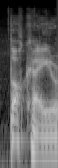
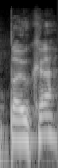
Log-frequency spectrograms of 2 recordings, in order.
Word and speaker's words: bokeh: That's like a bit of bokeh really, or bokeh, however you like to pronounce it, or an oofa, as we like to say in Photobuzz.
